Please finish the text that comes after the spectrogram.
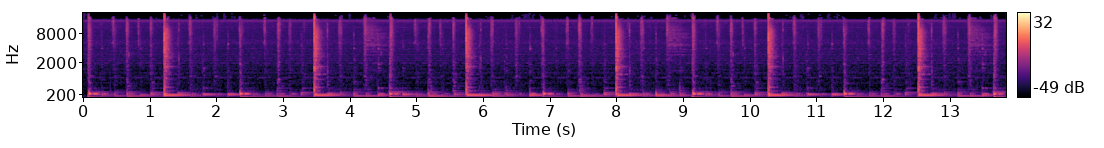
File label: Rhythm Groove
